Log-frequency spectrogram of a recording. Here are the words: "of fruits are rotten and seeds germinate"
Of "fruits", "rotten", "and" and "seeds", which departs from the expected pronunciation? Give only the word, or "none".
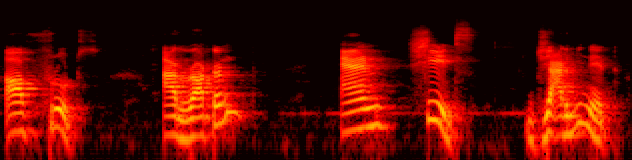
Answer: seeds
